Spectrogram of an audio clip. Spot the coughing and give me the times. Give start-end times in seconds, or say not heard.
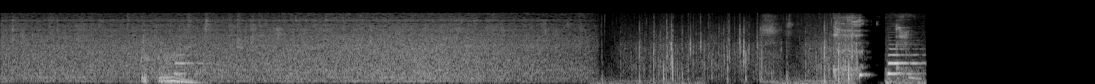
1.4-2.1, 7.6-9.2.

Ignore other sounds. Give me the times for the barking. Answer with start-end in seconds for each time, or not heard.
not heard.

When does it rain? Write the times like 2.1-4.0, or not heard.
0.0-8.6.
